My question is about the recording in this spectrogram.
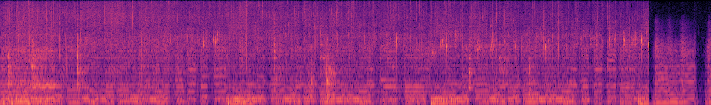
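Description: Seitan steak sizzling and spitting in hot oil in a non-stick frying pan, just after being flambéed, with guitar music underneath. The sizzle cuts off about a second before the end, leaving only the music.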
